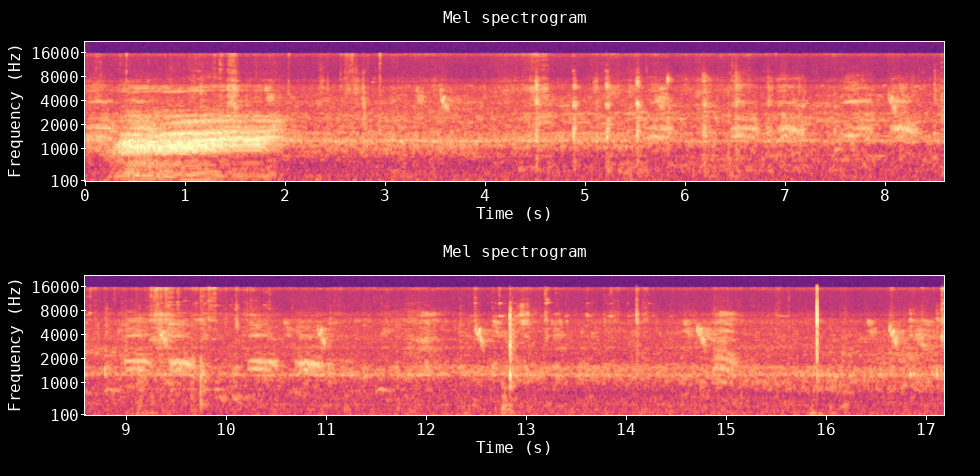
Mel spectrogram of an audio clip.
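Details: A young female buffalo for sale at Rana Dairy Farm, Rajanpur, lets out one strong, two-second harmonic moo at the start, then the farm goes quiet apart from faint ticking and scattered clicks.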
